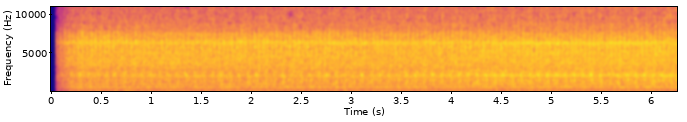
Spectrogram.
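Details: CFNA engine at operating temperature, hot idle: fast, fairly regular light ticking knock riding over the engine; knock appears when hot, cause unknown.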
